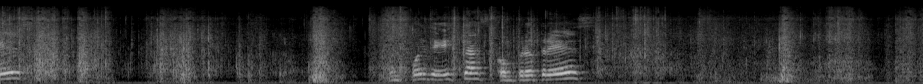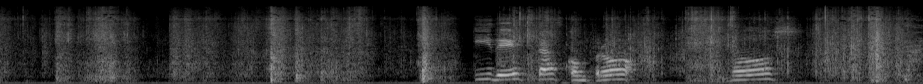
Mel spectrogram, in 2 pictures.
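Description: Plastic packets crinkle and rustle in a woman's hands.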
